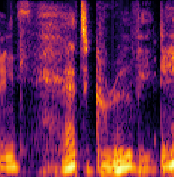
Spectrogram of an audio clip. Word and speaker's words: Gruvi: that's groovy, dude. It is Groovy. And I spell it different. Oh, do you? I spell it Gruvi.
